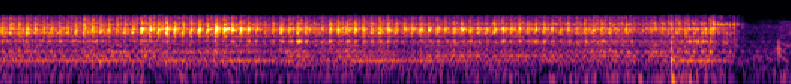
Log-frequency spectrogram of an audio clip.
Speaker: I think we are not quite round yet. Nope. You can kind of hear it when it's not round yet. You kind of get that dut noise.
